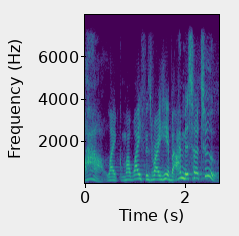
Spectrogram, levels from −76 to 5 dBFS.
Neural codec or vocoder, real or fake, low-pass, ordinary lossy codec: none; real; 7.2 kHz; Opus, 64 kbps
